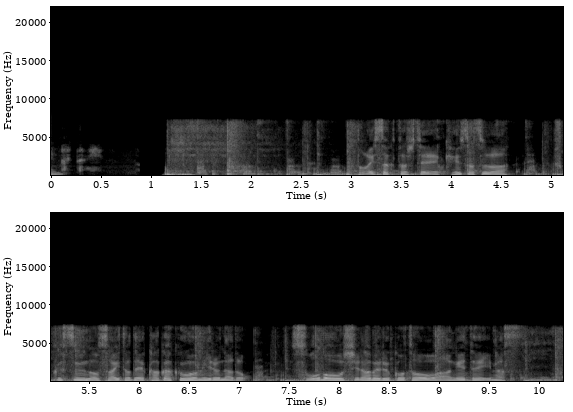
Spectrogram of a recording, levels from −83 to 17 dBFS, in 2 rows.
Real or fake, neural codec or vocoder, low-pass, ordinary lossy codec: fake; codec, 16 kHz, 8 kbps, FunCodec, trained on LibriTTS, 25 frames a second; 7.2 kHz; none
